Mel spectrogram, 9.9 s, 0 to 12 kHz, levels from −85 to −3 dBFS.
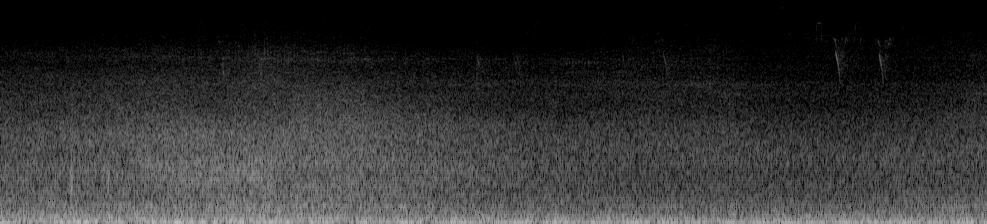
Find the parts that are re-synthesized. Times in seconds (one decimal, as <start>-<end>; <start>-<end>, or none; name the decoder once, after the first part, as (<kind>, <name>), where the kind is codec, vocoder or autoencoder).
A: none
